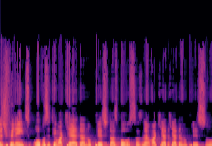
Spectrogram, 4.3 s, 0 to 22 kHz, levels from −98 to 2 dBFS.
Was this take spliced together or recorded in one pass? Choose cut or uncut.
cut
